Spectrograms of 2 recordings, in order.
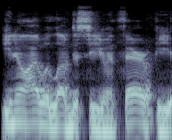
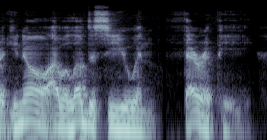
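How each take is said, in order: First: You hit first and hard, the rest quick; stress on you. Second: Love stretched and leaned on, falling after it; stress on love. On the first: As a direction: lean on You, then rush the rest of the line. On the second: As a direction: lean into love, let it land. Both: Shown as a demonstration. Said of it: "there's an emphasis on that word".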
